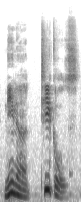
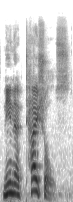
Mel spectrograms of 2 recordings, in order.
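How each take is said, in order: First: The surname is said as Teakles. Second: The surname is said as Teicholz. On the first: The speaker calls it wrong. "I mentioned the name Nina Teakles" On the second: The speaker calls it right. "her name is pronounced Nina Teicholz"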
